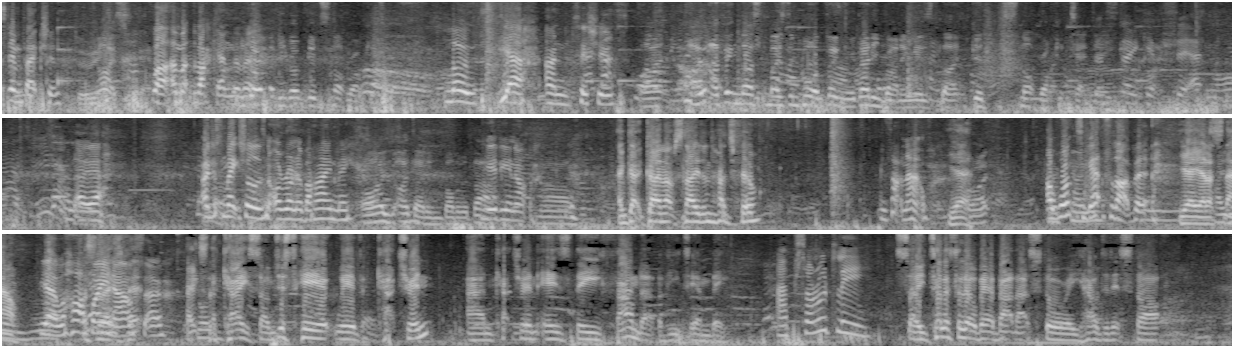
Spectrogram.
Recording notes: On Location At Ultra Trail Snowdonia (UTS) By UTMB. Is on location at the UTS By UTMB World Series Race.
